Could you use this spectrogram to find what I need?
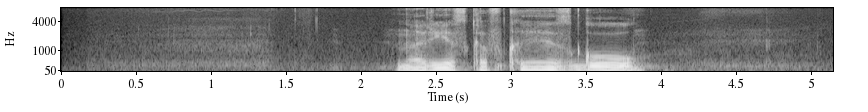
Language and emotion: Russian, neutral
